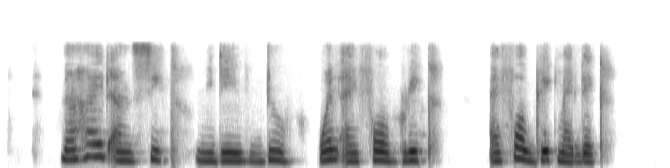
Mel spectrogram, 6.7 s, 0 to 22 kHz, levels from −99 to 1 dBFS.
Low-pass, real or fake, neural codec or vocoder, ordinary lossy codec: 7.2 kHz; fake; codec, 16 kHz, 1.1 kbps, Voila-Tokenizer; none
